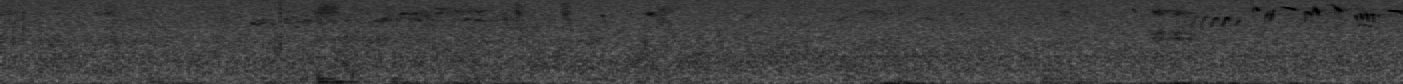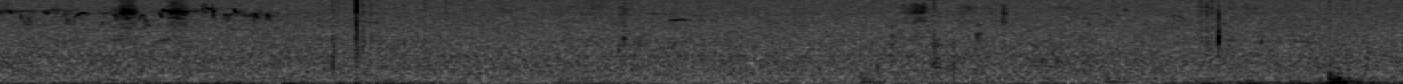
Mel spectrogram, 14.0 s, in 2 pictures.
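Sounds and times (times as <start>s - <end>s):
small birds chirping: 0.0s - 10.6s, 11.2s - 13.4s.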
